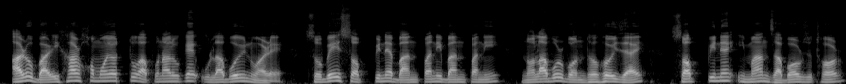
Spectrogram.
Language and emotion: Assamese, neutral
